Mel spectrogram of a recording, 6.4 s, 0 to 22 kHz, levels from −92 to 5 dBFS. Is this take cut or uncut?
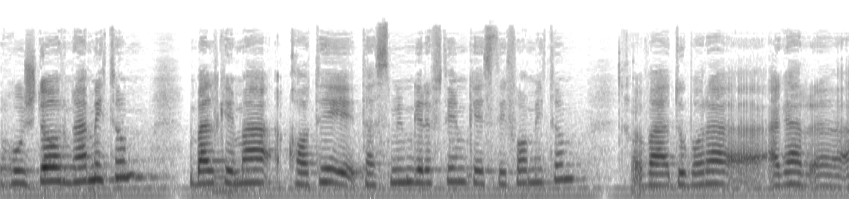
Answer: cut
